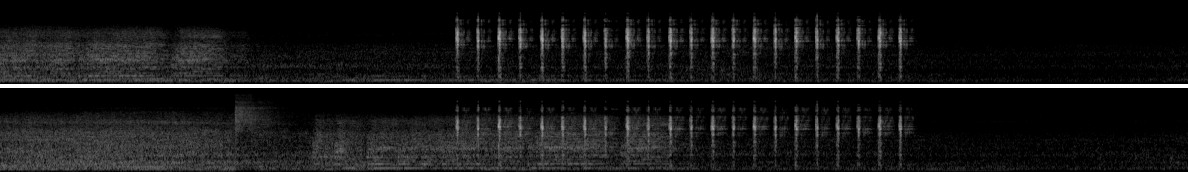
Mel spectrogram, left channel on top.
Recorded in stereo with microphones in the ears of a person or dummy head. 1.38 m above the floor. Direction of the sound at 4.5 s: 10° left (ahead or behind).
